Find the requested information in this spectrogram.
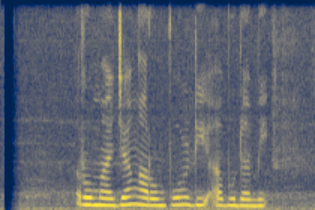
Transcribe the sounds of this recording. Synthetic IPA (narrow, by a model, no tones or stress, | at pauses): rumad͡ʒaŋaɾumpʊldia̰budambi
